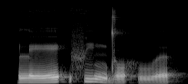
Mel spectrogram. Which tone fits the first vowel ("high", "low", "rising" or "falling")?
rising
